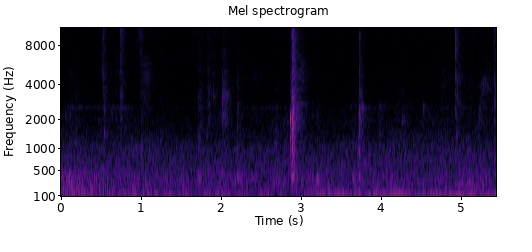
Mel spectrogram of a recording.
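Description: A person biting and chewing crunchy food, raw vegetables eaten with spicy minced-chicken larb: a scattering of short crunches, one louder crunch about three seconds in, over a faint low hum.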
